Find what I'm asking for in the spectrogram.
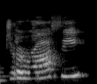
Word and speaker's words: Taurasi: Taurasi.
